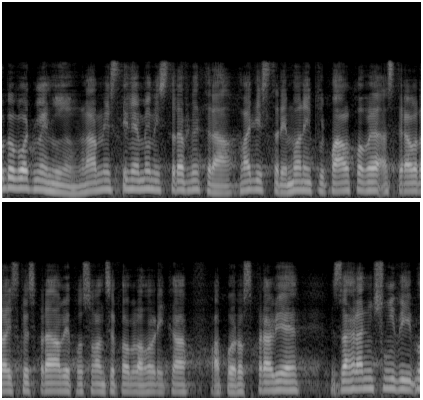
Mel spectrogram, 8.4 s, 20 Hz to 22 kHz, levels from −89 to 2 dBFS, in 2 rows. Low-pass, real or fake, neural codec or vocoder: 7.2 kHz; fake; codec, 16 kHz, 1 kbps, FunCodec, trained on Chinese and English, 50 frames a second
